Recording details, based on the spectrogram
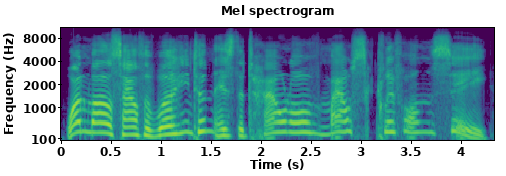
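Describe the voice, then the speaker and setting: Male reader as storybook mouse detective, high-pitched, excitable, commanding, emphatic exclamations, unhurried delivery. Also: creaky, no room sound, heavily acted. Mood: triumphant, brisk. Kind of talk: children's storybook read-aloud.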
